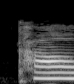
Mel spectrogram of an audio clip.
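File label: "kao" first tone, pinyin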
